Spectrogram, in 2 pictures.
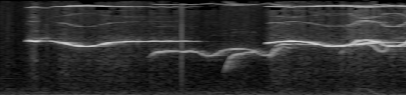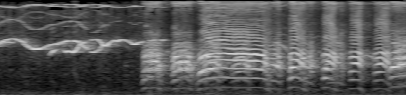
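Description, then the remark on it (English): A person whistles a wavering, sliding tune for several seconds, clear, before it breaks off into a burst of loud, rhythmic laughter. “Don't you know how to whistle, Jonah? I'll show you.”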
